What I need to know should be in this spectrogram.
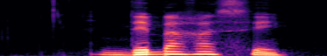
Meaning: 1. to clear (a table, a desk etc.) 2. to rid, to relieve (someone) 3. to get rid, rid oneself 4. to remove, to take off
- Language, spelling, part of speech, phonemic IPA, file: French, débarrasser, verb, /de.ba.ʁa.se/, Fr-débarrasser.ogg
